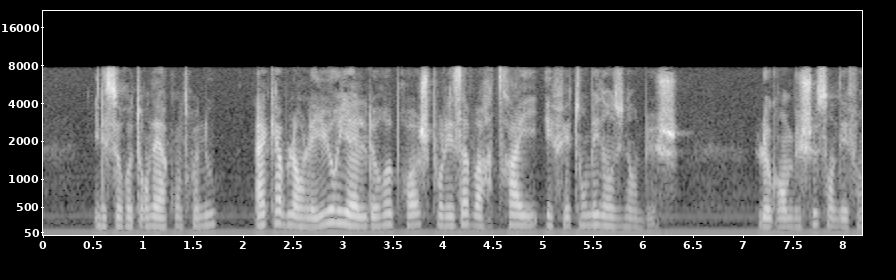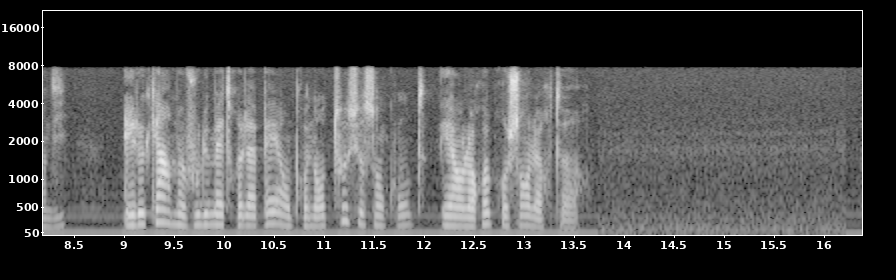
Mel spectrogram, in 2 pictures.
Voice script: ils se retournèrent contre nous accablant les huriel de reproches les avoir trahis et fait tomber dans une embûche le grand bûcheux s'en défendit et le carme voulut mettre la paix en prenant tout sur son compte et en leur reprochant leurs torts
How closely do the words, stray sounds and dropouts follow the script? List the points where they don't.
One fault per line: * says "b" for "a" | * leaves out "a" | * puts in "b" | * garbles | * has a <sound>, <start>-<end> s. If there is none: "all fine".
* puts in "pour"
